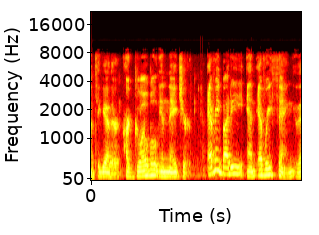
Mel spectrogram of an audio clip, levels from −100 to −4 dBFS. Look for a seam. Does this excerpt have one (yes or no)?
yes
